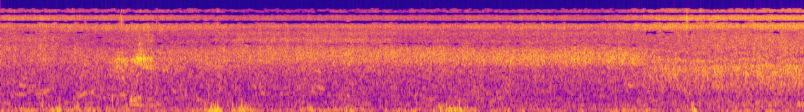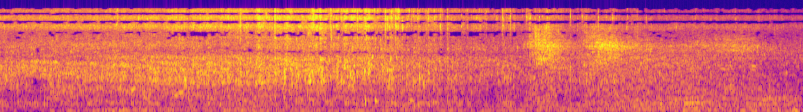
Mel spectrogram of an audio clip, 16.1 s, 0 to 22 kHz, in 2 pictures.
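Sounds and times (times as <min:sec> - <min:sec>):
water jets splashing on stone: 0:00.0 - 0:16.0.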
